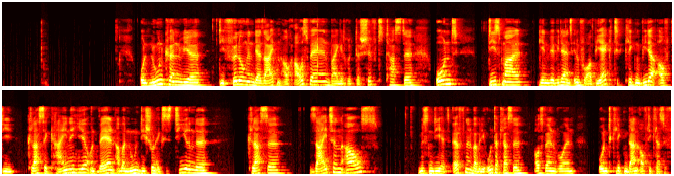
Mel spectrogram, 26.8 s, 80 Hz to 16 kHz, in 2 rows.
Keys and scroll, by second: 5.7 typing.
